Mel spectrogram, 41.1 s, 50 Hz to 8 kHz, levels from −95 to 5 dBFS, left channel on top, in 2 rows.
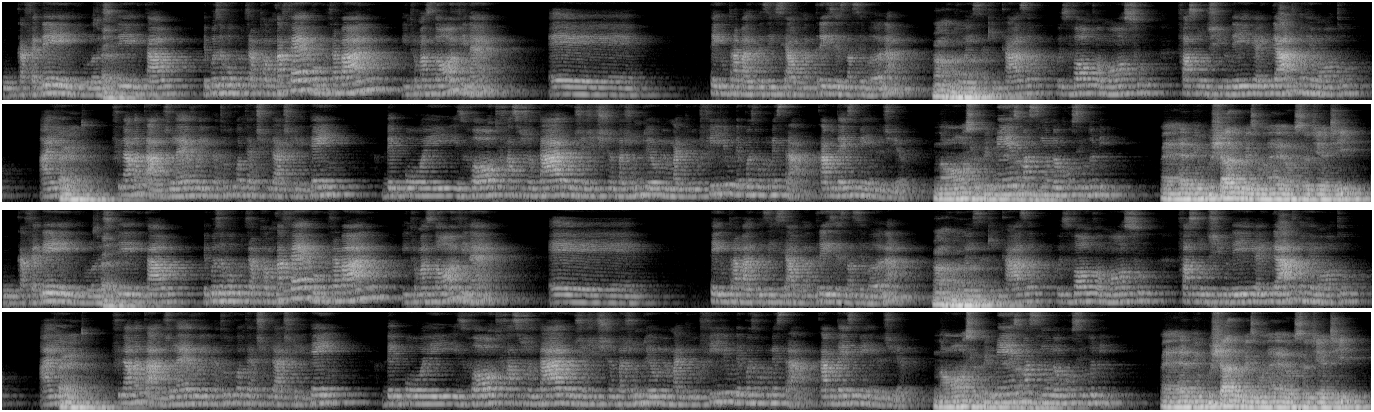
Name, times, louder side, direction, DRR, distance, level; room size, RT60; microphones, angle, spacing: voice 1, 0.0-2.5 3.0-5.6 6.0-7.3 8.2-9.5 10.6-13.5 14.1-15.5 15.8-17.2 17.7-20.2 21.1-21.6 22.2-25.6 26.2-34.1 35.2-37.1, equal, 10° left, -6 dB, 1.1 m, -31 dB
voice 2, 13.9-14.6 21.4-21.9 34.5-35.4 35.7-36.1 37.9-40.7, equal, 20° right, -4 dB, 0.8 m, -21 dB
3.4 x 3.1 x 3.8 m, 1.2 s
head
